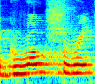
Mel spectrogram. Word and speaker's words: grocery: So that's here what we mean by the grocery store. Though we have here C, but we pronounce it as sh.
